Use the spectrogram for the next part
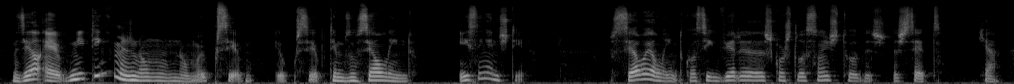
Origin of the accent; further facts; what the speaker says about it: Coimbra, Coimbra District, Portugal; Normalmente sou de Coimbra, não estou a brincar.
